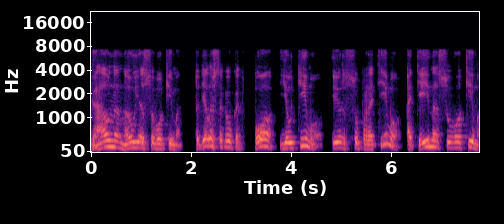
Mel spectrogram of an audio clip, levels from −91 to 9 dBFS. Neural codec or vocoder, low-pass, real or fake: none; 7.2 kHz; real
